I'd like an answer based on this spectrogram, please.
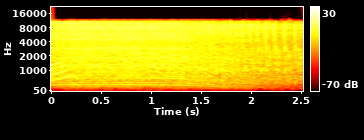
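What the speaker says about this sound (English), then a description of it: "Nice little mower" A small 3.5-horsepower, 18-inch lawn mower engine runs loud and close with a steady buzzing drone that slowly settles in pitch.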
